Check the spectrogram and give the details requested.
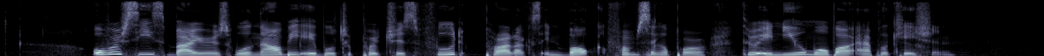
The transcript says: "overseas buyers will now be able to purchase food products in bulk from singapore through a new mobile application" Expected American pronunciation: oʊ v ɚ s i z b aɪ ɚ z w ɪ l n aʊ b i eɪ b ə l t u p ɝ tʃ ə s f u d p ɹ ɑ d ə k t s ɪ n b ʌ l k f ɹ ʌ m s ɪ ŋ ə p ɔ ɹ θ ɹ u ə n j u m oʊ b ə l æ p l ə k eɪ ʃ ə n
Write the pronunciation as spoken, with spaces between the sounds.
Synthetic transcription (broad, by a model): oʊ v ɚ s i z b aɪ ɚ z w ɪ l n aʊ b i eɪ b ə l t u p ɝ tʃ ə s f u d p ɹ ɑ d ə k t s ɪ n b ʌ l k f ɹ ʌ m s ɪ ŋ ə p ɔ ɹ θ ɹ u ə n j u m oʊ b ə l æ p l ə k eɪ ʃ ə n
